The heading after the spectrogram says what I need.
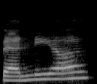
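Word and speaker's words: bean nighe: is spelled bean niggy yeah um but it's pronounced ben nia because why not well and it kind of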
